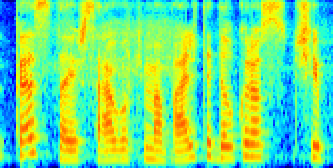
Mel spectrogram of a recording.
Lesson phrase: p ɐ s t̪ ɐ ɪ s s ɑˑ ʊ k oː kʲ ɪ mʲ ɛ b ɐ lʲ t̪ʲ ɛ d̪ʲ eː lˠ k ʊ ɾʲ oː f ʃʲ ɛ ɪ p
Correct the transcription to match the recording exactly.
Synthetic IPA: k ɐ s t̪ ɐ ɪ ʃ s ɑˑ ʊ ɡ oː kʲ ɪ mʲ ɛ b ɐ lʲ t̪ʲ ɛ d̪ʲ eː lˠ k ʊ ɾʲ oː s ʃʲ ɛ ɪ p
